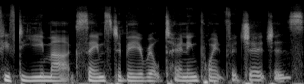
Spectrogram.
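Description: At a moderate pace comes a plain, everyday voice, on a very clean recording with a silent background. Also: woman. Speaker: Baptist minister. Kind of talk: casual roundtable discussion.

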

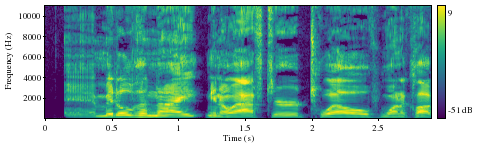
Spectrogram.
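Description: Talking fairly quickly in an ordinary speaking voice, a man with an American accent has a medium pitch and ordinary pitch variation. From Texas. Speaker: podcast co-host. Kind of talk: casual chat.

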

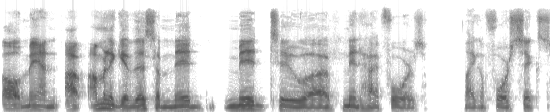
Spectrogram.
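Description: A plain, everyday voice from a man, fairly low in pitch and fairly slow, over a quiet background. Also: fairly even intonation. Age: 30s. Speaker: podcast guest. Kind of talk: casual chat.

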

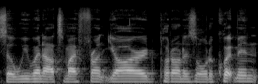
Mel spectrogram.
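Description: A man with a Philadelphia accent speaks at a fairly quick pace and medium pitch. The recording is very clean, with a silent background. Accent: Philadelphia-area American. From Conshohocken, Pennsylvania (Philadelphia area). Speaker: college lacrosse head coach. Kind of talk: casual interview.

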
